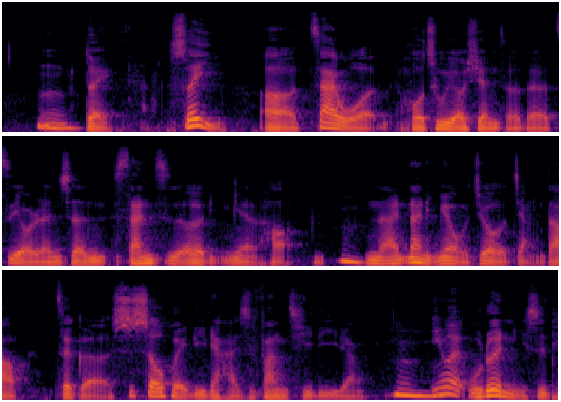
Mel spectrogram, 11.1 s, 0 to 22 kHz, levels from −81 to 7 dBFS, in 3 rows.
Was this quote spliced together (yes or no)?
yes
